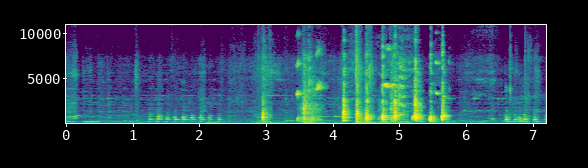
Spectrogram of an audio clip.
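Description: A gamecock held on the lap makes quick runs of short, low clucks, about eight a second. From about three seconds in comes a louder, harsher stretch of about four pulses a second that lasts until nearly six seconds in.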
